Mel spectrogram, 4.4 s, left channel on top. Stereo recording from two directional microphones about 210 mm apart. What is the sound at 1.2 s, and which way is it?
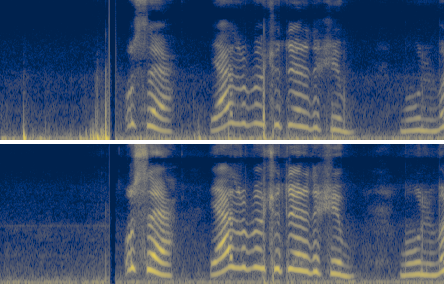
A woman's voice, 50° right (ahead or behind).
